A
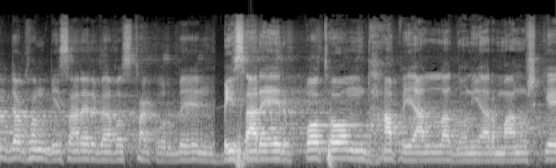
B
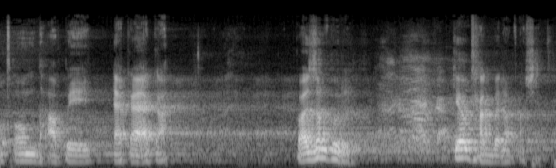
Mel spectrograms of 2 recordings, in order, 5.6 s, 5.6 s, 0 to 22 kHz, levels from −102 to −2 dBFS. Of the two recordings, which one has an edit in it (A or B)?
A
